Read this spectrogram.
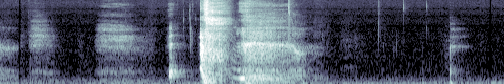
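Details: Adult with a congested, snotty cold of a few days, sneezing fits: sharp inhaled gasp, then one loud explosive sneeze with trailing breathy release, some sneezes stifled; sneezing.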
